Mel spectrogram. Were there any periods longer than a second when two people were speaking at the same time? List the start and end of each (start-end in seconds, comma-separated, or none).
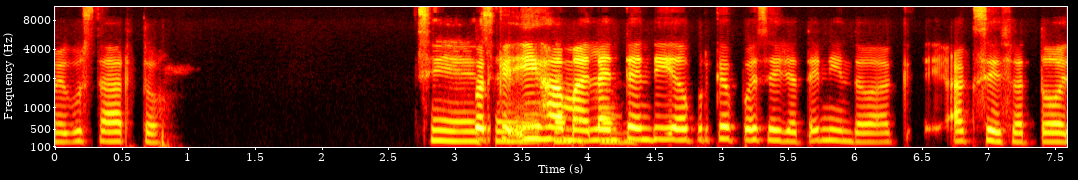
3.1-4.4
